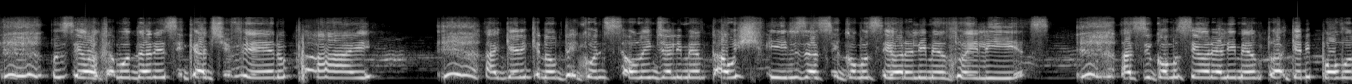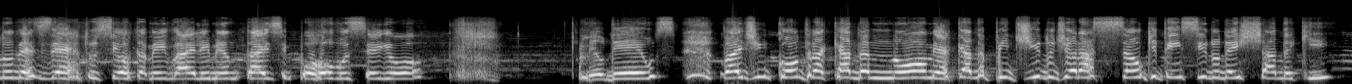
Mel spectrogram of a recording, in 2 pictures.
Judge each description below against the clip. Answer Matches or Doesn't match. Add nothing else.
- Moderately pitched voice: Doesn't match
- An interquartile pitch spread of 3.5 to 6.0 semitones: Doesn't match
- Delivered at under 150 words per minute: Matches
